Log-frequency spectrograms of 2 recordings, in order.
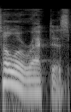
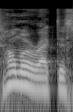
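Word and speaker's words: Homo erectus: through a thought of it's Homo rectus by the way it's it's homoerectus you mispronounced it not from Utah Ry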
